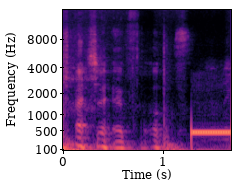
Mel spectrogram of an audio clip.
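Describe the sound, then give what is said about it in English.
After a second of muffled chatter, a phone line tone cuts in with a click and holds steady to the end: a loud, clear, continuous electronic hum of an outgoing call to a celebrity. “we going to call a celebrity on the podcast”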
